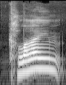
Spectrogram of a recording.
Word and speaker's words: climb: were bombing the town the word climb the b is not sounded but climb he climbed the bee is not sounded either climbing the bee is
